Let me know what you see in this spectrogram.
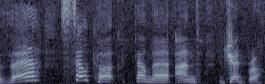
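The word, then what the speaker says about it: Jedburgh: Selkirk down there and jedra which a lot of the tourists pronounce incorrectly but we're going to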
